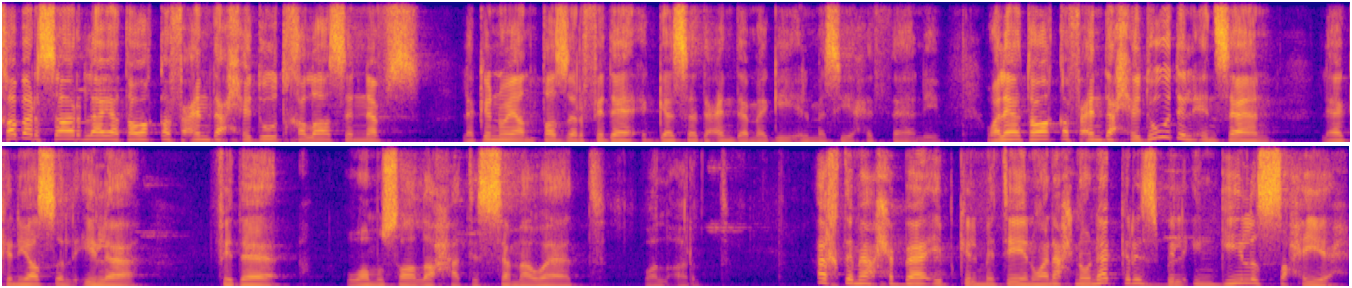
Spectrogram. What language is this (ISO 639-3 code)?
ara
